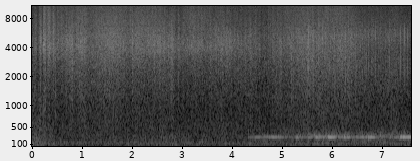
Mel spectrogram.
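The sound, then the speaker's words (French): Sand pouring into various containers, recorded with small microphones and mixed: a steady granular hiss runs throughout, and a low sustained tone joins partway and holds to the end. “Alors avec ses petits micros, il enregistre le son du sable qui coule dans des récipients divers. Il échantillonne, il mélange, il remue et il joue avec.”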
